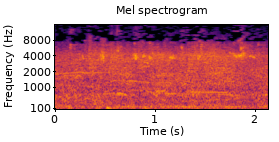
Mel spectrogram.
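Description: Steady crowd noise in a basketball arena, with a basketball bouncing on the hardwood court and faint voices mixed in.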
